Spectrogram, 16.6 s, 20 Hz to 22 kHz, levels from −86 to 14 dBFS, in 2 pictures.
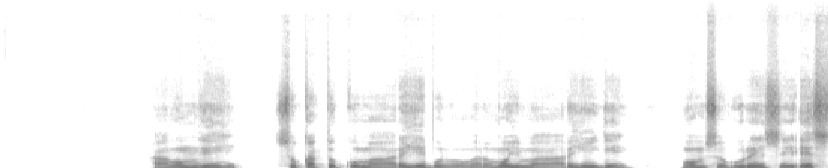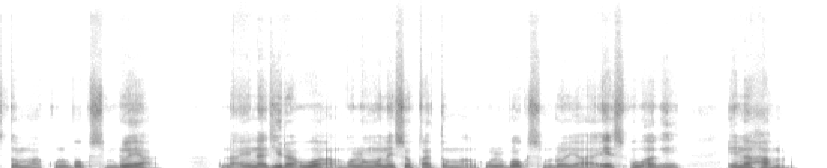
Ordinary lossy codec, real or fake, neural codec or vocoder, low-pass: none; fake; codec, 44.1 kHz, 2.6 kbps, SNAC; none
